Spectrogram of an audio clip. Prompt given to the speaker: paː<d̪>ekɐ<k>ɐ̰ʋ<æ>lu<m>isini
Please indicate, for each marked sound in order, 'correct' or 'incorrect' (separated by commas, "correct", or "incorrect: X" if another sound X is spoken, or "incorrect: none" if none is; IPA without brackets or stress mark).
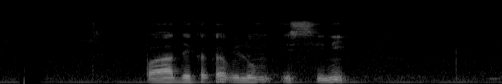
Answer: correct, correct, incorrect: i, correct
